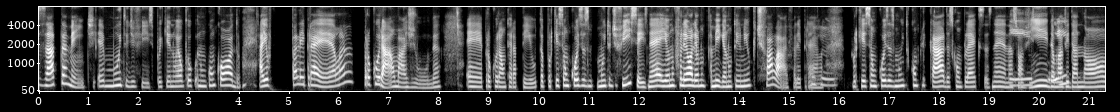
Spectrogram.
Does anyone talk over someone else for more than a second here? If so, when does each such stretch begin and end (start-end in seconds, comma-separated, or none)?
19.4-20.6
